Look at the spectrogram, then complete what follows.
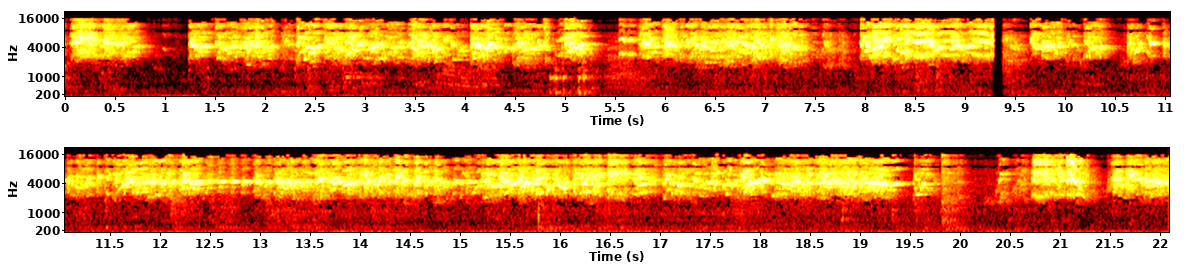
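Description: Many caged small parrots chirping and chattering together in a continuous dense twitter, breaking off abruptly a few times.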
